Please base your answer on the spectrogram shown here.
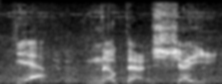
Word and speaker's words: SEYI: Enrique all he do good how do you pronounce the name sh say that again Shay Shay yeah note that Shay right yes the best brand for presses there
